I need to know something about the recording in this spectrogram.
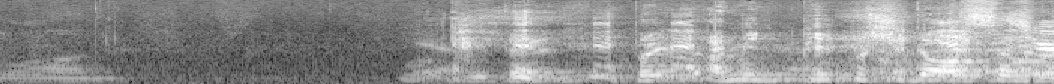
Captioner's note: laughter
